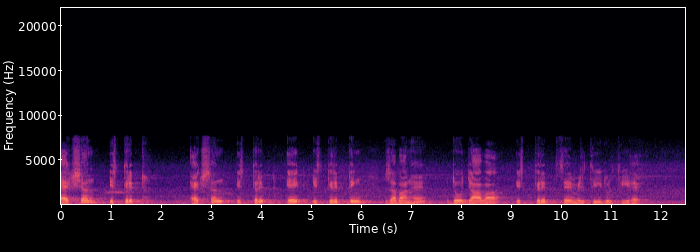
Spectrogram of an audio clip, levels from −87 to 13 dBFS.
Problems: constant background noise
